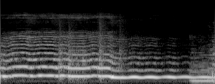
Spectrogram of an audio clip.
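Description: A woman's voice humming a long held note with vibrato, unaccompanied, dipping slightly in pitch about a second in. Just before the end a low, steady instrumental chord comes in underneath.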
